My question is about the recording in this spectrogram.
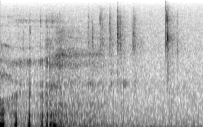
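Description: Typing on a computer keyboard: a few scattered keystrokes as a line of code is entered.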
